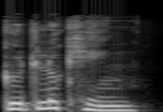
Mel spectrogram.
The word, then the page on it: good-looking: British English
